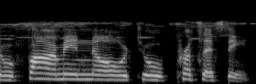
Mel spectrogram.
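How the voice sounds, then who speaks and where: A woman speaks at a fairly high pitch. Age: 70s. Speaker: entrepreneur, sauce maker. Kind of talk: forum question.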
